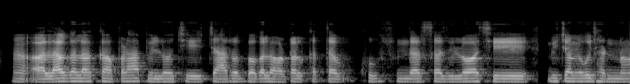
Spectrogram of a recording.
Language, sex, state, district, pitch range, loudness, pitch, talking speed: Maithili, male, Bihar, Bhagalpur, 135-140 Hz, -23 LUFS, 135 Hz, 150 wpm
